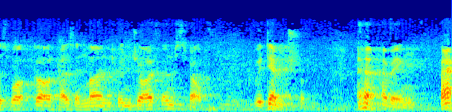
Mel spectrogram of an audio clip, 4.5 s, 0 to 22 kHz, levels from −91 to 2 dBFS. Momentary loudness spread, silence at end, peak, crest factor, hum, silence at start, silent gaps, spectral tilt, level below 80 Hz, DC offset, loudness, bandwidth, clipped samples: 14 LU; 0 s; -4 dBFS; 20 dB; none; 0 s; none; -5 dB/octave; -60 dBFS; under 0.1%; -25 LUFS; 11.5 kHz; under 0.1%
